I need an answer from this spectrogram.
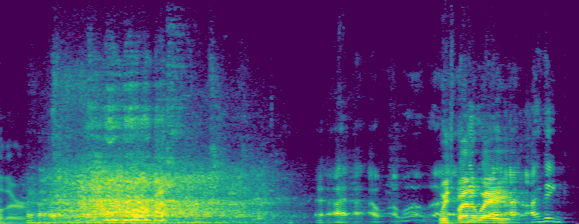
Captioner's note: laughter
